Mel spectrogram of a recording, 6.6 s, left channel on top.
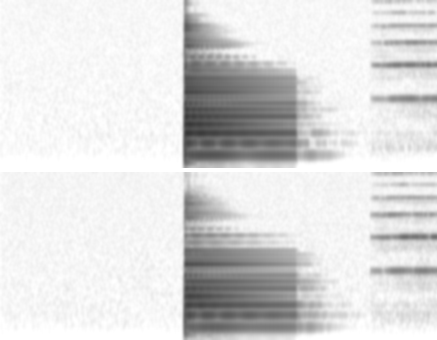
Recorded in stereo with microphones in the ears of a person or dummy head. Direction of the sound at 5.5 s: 80° right.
